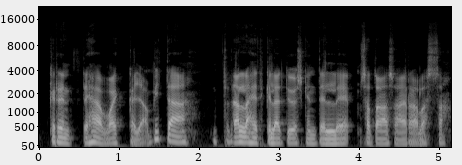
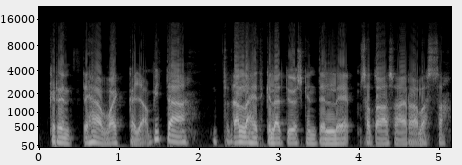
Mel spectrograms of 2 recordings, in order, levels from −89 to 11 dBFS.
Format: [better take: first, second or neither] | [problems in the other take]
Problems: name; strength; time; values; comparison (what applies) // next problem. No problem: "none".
first | distortion; slight; 3% of the sound clipped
